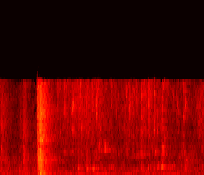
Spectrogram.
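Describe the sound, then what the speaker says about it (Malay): Water being added to a cooking pot while preparing yellow nasi kerabu rice with kaffir lime and pandan leaves: a steady close trickle and pour with a sharp splash near the start, no voices. "Sekarang ni kita tengah buat letak air lagi"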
